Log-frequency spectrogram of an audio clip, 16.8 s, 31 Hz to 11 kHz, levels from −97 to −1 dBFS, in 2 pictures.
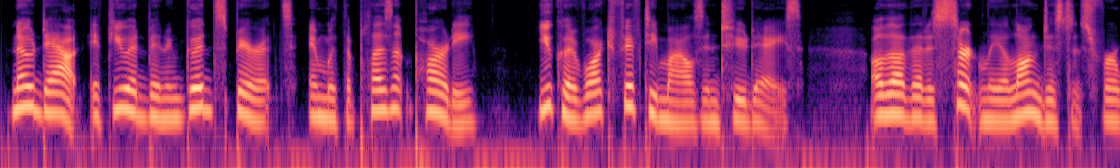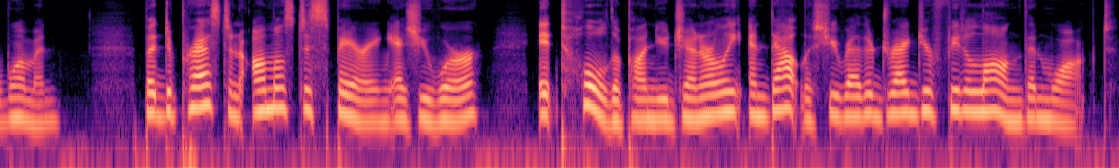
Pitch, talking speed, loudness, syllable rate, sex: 190 Hz, 200 wpm, -20 LUFS, 5.8 syllables/s, female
